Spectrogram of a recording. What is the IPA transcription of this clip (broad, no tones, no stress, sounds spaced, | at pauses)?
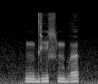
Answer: n d i ɬ m b ə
